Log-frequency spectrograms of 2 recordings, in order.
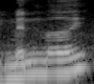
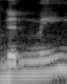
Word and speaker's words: Minmi: So we're going to be moving over to Minmi, or how they pronounce it weirdly, Minmei. It's pronounced Minmi usually.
